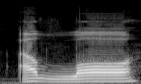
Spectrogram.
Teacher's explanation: Maka kalau ada lafaz Allah sebelumnya harokat fathah, maka lafaz Allahnya dibaca tebal. Huruf lam yang di tengahnya nih, huruf lam jalalahnya itu kita tebalkan.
